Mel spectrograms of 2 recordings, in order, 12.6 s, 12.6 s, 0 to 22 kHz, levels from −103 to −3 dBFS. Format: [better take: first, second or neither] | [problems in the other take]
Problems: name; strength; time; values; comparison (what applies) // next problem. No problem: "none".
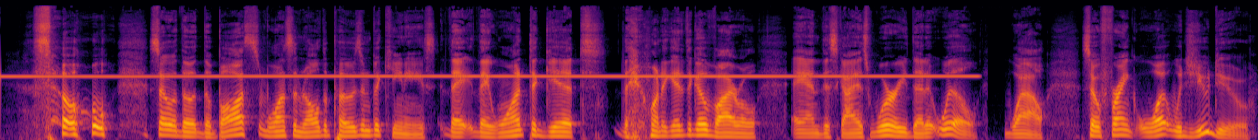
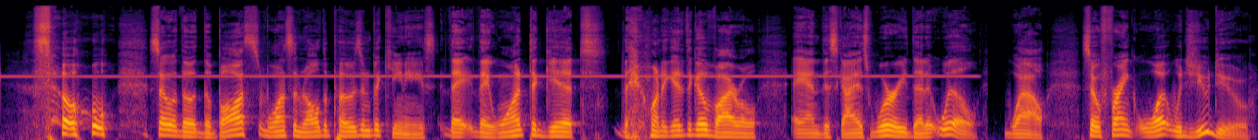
second | high-pitched whine; loud; until 10 s; 2.5 kHz, 7 dB below the speech; faint in the second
